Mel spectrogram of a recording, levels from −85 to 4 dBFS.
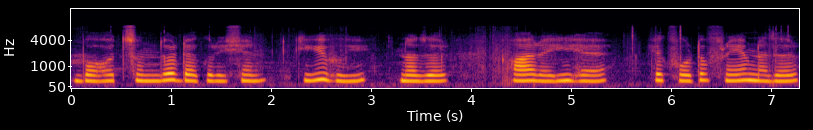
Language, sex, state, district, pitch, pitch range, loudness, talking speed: Hindi, female, Himachal Pradesh, Shimla, 250 Hz, 245-265 Hz, -18 LUFS, 105 wpm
